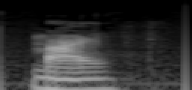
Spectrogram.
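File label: "mai3", Teochew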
